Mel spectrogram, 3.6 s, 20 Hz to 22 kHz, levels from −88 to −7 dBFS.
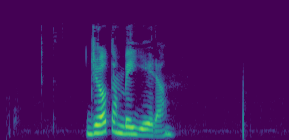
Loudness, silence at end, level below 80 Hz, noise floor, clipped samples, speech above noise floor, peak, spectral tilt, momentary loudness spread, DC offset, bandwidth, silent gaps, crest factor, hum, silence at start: -27 LUFS; 1.45 s; -84 dBFS; -79 dBFS; under 0.1%; 52 dB; -10 dBFS; -5.5 dB/octave; 17 LU; under 0.1%; 11 kHz; none; 22 dB; none; 1.1 s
